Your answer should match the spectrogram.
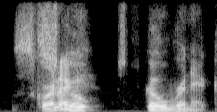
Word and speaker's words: Skowronek: How do you pronounce his name, by the way? I always screw that up. Skowronek. Skowronek? Okay. Skowronek and Odell.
